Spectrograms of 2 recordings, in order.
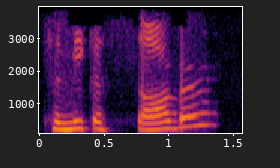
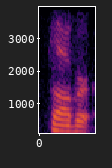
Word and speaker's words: Tomica Sarver: Is it Tomica Sarver? – Sarver. Mm-hmm. – Sarver.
